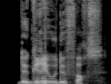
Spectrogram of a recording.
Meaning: willingly or not, one way or another, by hook or by crook, by fair means or foul
- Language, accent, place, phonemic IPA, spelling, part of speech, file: French, France, Lyon, /də ɡʁe u d(ə) fɔʁs/, de gré ou de force, adverb, LL-Q150 (fra)-de gré ou de force.wav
